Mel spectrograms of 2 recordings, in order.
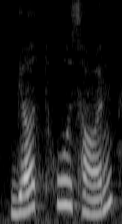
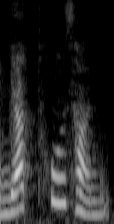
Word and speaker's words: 몇 호선: All right, and be careful with the pronunciation when you say 몇 호선. You want to say 몇 호선. It's kind of like it's not written that way, but that's how you want to pronounce it.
